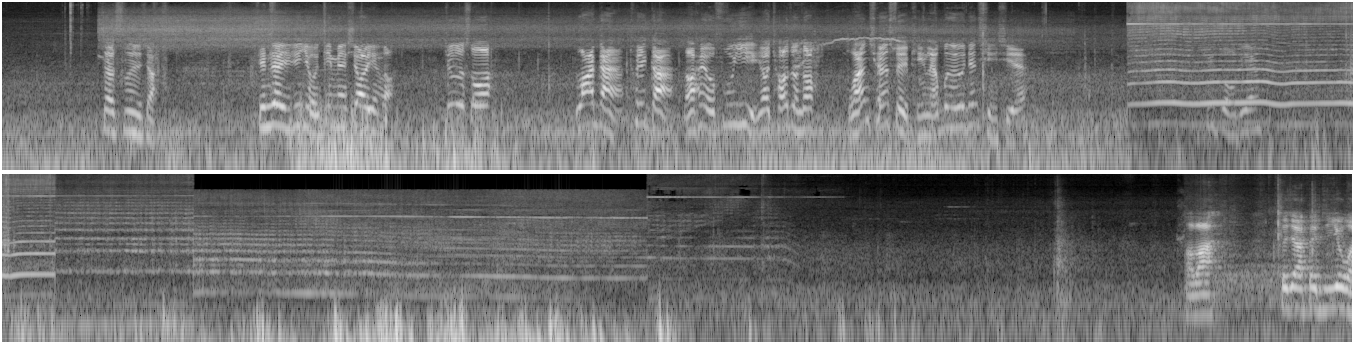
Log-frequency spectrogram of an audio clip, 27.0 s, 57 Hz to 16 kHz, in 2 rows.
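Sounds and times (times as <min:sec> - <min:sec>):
electric motor and propeller whine: 0:00.9 - 0:22.0.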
